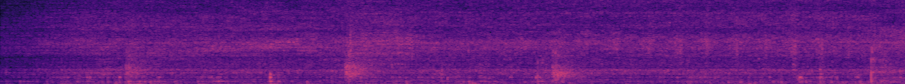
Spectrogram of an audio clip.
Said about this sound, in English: you really want to be rinsing and just keep the water going.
